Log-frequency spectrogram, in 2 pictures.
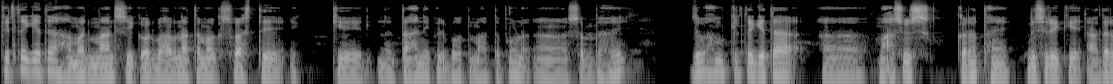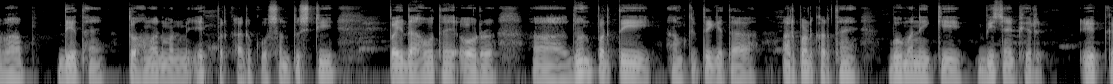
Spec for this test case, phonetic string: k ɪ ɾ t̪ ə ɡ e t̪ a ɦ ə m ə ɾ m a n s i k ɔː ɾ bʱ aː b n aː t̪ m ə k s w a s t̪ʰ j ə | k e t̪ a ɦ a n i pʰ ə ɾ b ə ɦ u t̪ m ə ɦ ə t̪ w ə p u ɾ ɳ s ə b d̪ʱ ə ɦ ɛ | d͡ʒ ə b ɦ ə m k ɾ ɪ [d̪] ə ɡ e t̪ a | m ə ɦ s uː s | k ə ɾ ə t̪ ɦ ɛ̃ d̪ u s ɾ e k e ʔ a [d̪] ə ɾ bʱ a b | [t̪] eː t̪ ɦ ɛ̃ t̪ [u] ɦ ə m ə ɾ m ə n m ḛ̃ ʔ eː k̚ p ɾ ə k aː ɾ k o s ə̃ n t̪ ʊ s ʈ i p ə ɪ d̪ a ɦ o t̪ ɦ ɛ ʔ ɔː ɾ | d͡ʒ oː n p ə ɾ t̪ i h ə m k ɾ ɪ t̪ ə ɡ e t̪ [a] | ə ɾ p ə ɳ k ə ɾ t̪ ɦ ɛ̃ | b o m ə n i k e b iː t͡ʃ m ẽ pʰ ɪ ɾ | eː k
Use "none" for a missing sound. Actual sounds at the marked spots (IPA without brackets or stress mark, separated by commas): t̪, d̪, d̪, o, a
